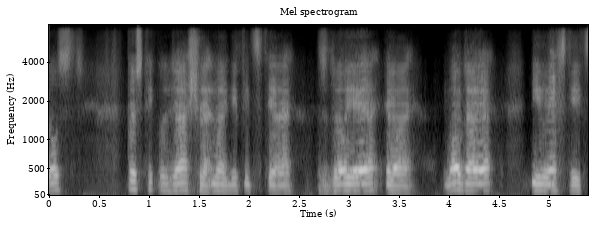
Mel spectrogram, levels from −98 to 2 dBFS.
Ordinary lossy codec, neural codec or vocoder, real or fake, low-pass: none; codec, 16 kHz, 0.5 kbps, FreqCodec, smaller model; fake; 7.2 kHz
